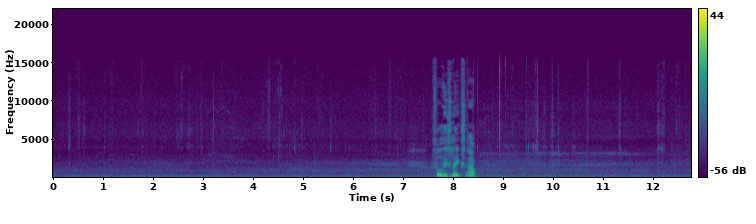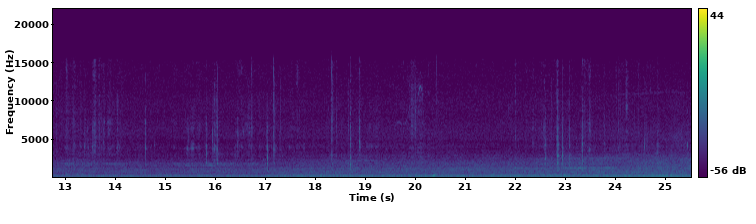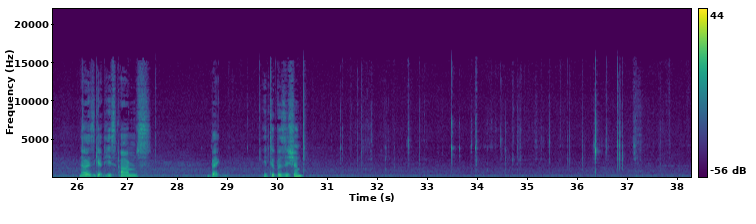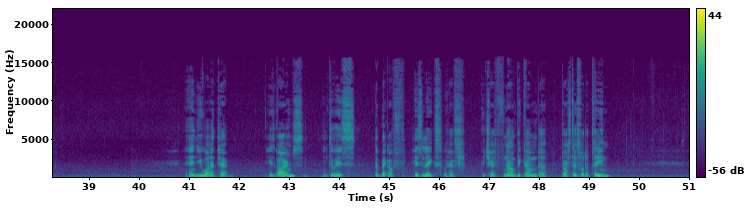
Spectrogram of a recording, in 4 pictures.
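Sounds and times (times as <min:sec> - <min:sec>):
plastic toy clicks and rubbing: 0:08.4 - 0:20.4, 0:22.0 - 0:25.6, 0:28.5 - 0:38.3.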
